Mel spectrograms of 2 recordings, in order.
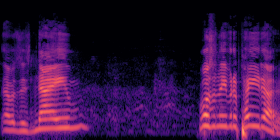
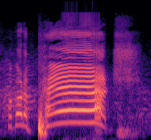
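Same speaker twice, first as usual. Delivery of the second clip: a much higher, slow, loud Australian yell; shouted mock Australian accent; 10 semitones higher, 14 dB louder, much slower than usual. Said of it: "that's all you sound like".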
